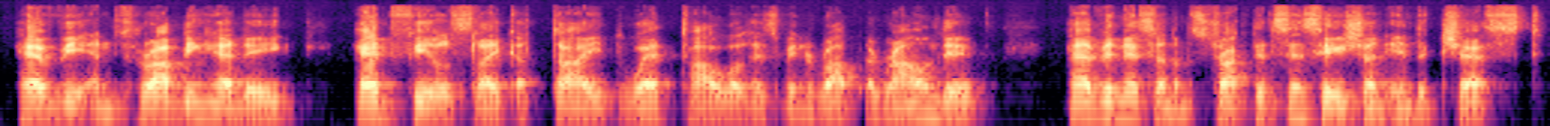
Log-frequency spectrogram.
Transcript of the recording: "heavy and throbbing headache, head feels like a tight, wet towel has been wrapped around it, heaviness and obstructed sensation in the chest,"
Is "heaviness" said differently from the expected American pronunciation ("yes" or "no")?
no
